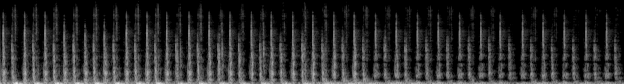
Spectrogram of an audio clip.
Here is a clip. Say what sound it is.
Sound effects > Other
Paper flapping in a stable rhythm
Recorded on Yeti Nano. Literally, paper flapping, in a stable rhythm, I used this to fake a pinwheel-like sound effect.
